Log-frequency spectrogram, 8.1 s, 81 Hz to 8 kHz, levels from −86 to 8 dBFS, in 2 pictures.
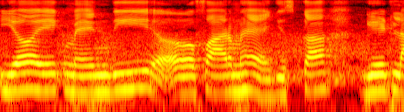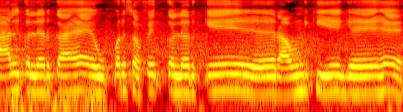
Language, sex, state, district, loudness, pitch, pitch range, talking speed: Hindi, female, Uttar Pradesh, Jyotiba Phule Nagar, -15 LUFS, 185 Hz, 180-195 Hz, 155 wpm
